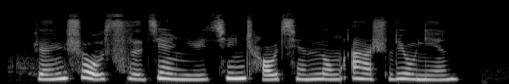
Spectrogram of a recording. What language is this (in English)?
Chinese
